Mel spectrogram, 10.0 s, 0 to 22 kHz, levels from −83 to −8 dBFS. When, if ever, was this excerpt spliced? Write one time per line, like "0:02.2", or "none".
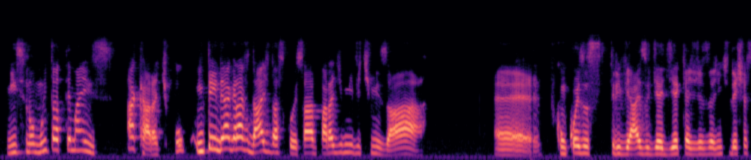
0:01.6
0:02.5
